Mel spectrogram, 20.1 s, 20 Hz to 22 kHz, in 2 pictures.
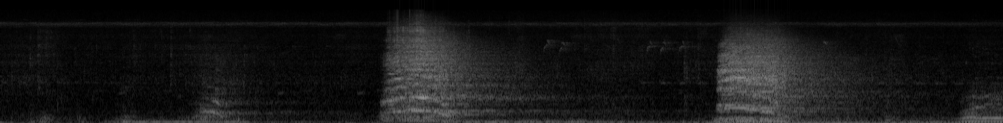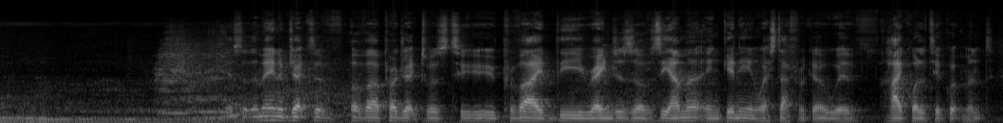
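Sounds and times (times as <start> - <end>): elephant trumpeting: 1.8 - 2.6, 3.8 - 6.2, 7.1 - 13.9.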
